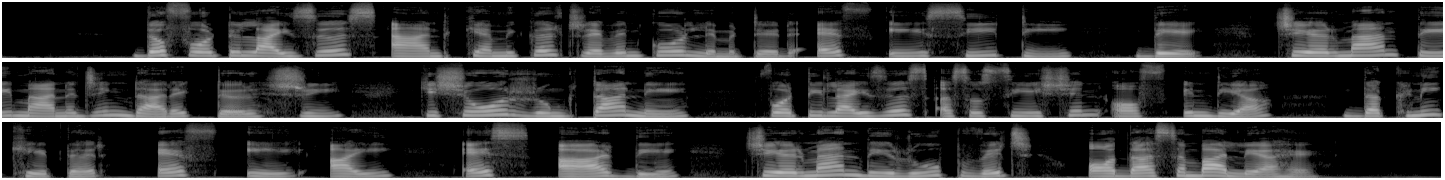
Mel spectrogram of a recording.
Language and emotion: Punjabi, neutral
